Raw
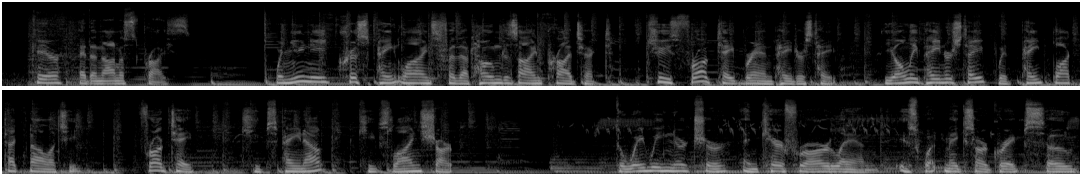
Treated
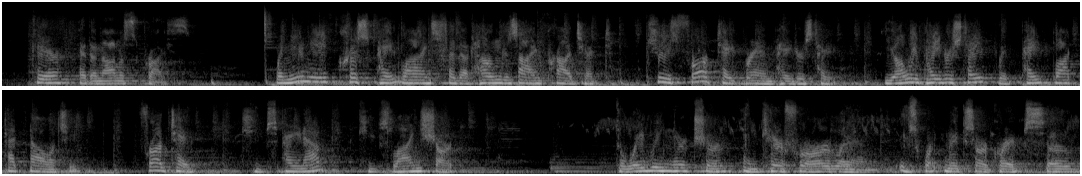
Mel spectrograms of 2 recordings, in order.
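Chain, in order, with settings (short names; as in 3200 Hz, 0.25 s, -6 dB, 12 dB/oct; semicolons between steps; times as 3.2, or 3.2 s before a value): 2.15–2.7 tone controls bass -7 dB, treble +12 dB; shoebox room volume 1300 m³, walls mixed, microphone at 0.56 m; Doppler distortion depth 0.6 ms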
